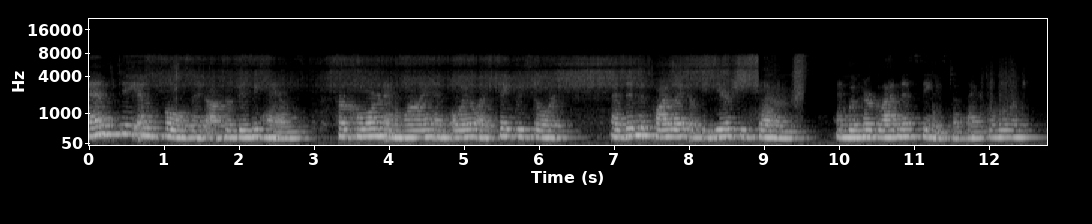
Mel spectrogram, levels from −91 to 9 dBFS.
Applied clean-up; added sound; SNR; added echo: neural separator model SepFormer DNS4.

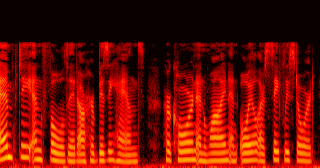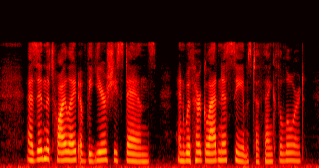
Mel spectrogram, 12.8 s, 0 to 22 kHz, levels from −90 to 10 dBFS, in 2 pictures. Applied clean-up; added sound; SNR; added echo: none; none; none; none.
